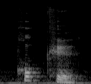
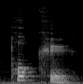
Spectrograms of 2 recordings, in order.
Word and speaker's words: 포크: We don't have F pronunciation. We say 포크. It sounds like a P. 포크.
